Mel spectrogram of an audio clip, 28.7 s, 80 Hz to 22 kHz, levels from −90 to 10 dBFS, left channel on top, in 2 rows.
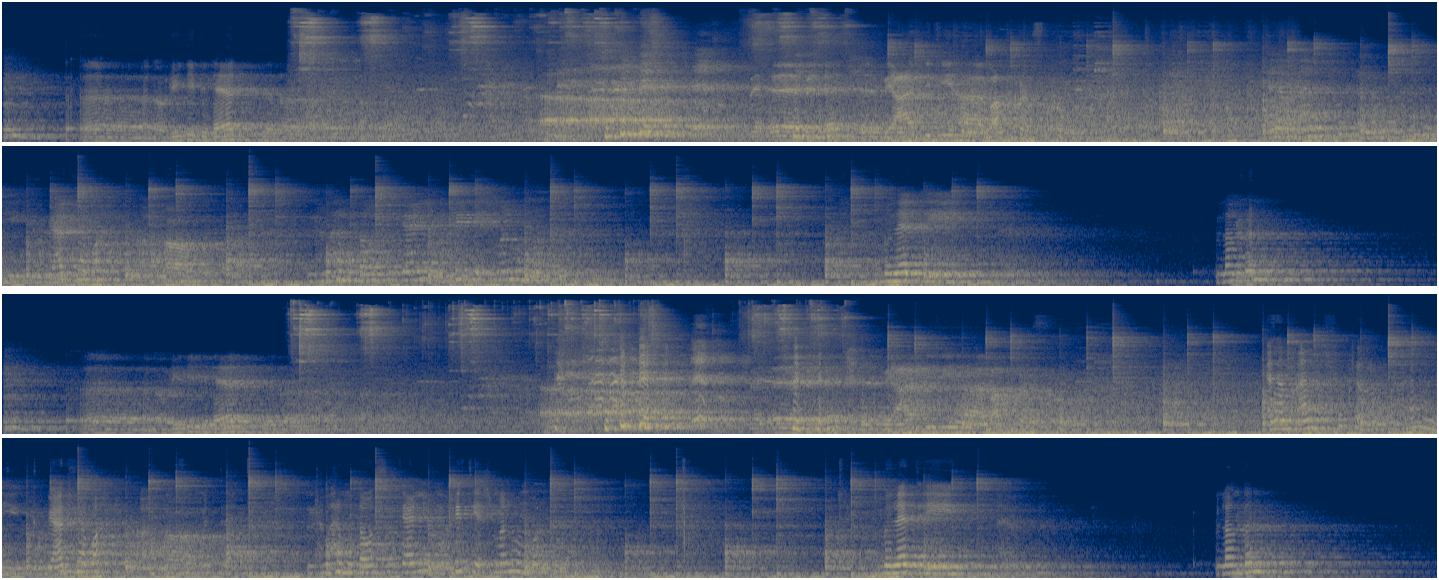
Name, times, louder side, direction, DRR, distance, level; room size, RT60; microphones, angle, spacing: voice 1, 0.6-3.3 3.6-4.2 5.3-6.7 7.5-10.9 14.8-15.1 15.9-16.3 26.6-26.9, left 2 dB, 35° left, 2 dB, 0.8 m, -30 dB
sound 1, 2.8-13.0, left 6 dB, 75° left, 0.3 m, -37 dB
sound 2, 2.9-6.6 7.1-7.2 7.4-8.4, right 4 dB, 35° right, 1.6 m, -33 dB
voice 2, 5.5-6.5 6.9-7.5 7.9-8.0 8.4-8.6 12.6-16.7 17.0-17.1 17.4-20.5 22.7-24.9 26.5-27.0, right 2 dB, 75° right, 3 dB, 0.7 m, -29 dB
sound 3, 8.1-8.3 8.6-10.3 10.6-11.3 11.6-12.3 12.6-14.3 14.6-17.3 17.6-18.3 18.6-19.3 19.6-20.3 20.6-23.3 23.6-24.1, equal, 10° right, 1.3 m, -30 dB
8.5 x 7.7 x 4.7 m, 2.6 s
head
